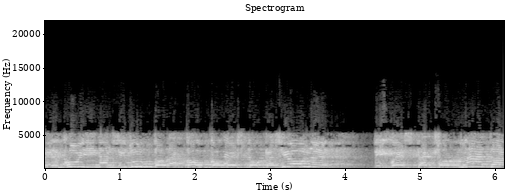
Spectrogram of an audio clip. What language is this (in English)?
Italian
